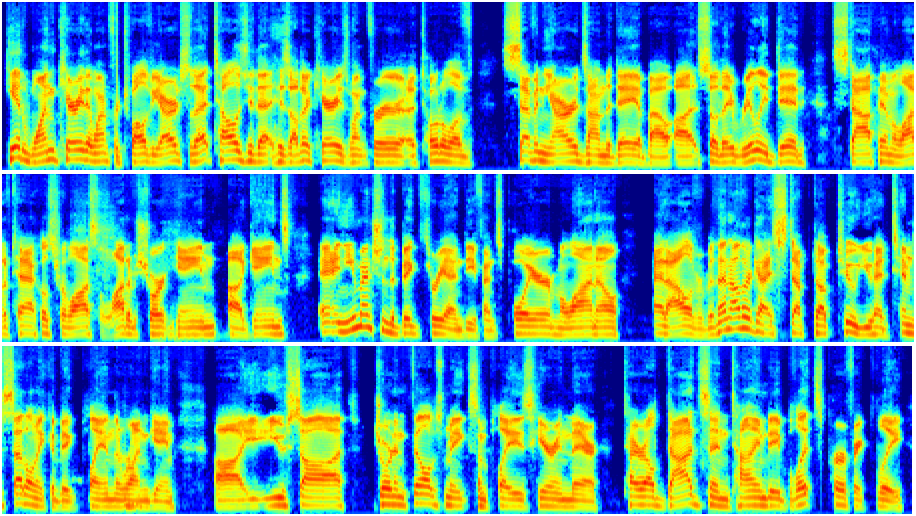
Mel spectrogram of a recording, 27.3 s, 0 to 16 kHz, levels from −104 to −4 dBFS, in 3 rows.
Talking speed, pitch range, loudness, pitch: 210 wpm, 115-140 Hz, -19 LUFS, 125 Hz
